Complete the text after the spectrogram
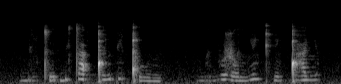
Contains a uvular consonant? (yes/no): no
